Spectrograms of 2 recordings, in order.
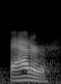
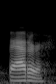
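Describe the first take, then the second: The two takes are said the same way.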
